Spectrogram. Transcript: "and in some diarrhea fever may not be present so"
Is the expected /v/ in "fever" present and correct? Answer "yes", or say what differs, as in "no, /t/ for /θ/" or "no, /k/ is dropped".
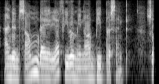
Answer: yes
